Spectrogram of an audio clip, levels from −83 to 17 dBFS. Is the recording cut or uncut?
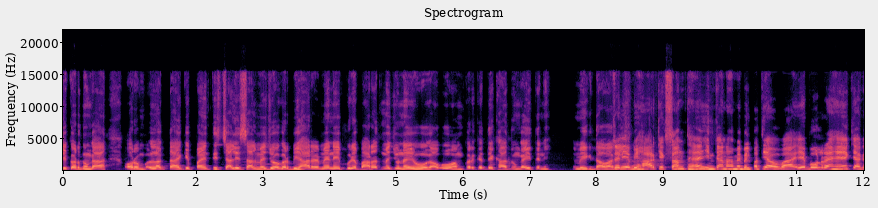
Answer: uncut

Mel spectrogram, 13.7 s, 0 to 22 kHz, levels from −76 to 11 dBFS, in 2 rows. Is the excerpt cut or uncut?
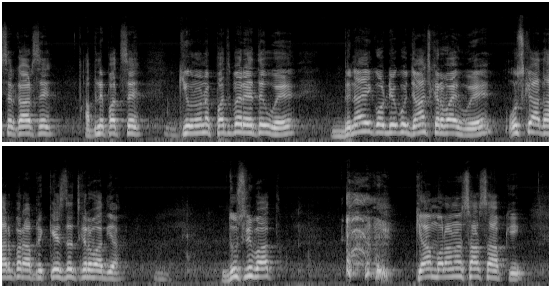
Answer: uncut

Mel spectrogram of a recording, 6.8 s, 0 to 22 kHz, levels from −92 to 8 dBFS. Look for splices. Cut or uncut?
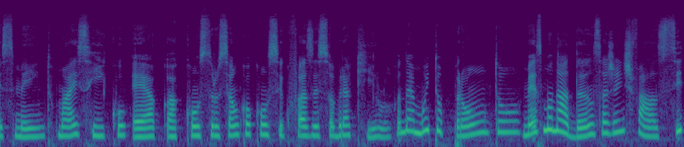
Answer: cut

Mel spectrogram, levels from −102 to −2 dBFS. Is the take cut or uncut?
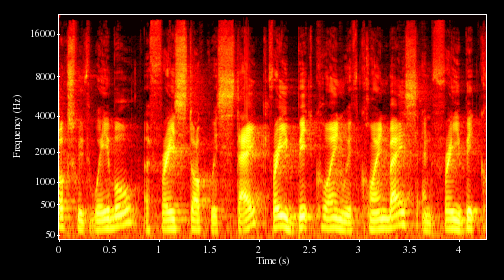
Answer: cut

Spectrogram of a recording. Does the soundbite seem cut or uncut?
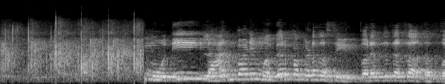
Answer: cut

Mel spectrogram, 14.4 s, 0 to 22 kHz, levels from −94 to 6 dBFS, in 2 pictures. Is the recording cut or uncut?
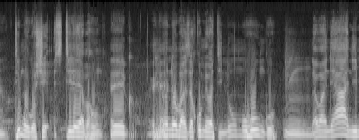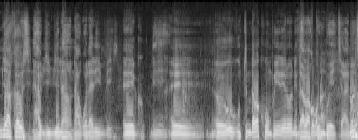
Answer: uncut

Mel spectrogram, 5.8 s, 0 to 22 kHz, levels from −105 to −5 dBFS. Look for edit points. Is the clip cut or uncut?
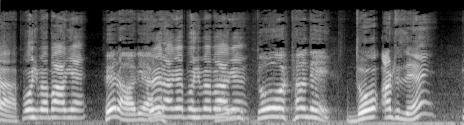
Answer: cut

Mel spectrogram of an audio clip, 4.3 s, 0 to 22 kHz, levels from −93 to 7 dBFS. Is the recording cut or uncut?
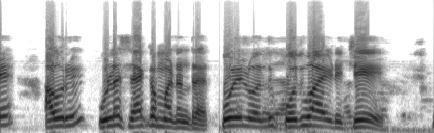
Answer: cut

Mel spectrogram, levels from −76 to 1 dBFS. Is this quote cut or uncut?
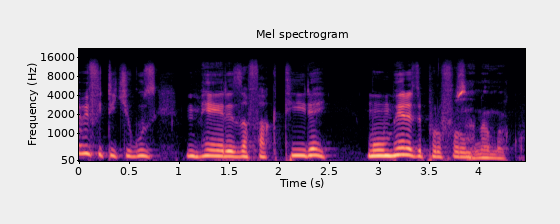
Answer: uncut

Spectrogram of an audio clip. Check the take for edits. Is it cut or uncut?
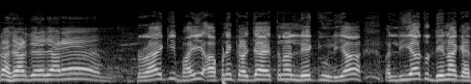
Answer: cut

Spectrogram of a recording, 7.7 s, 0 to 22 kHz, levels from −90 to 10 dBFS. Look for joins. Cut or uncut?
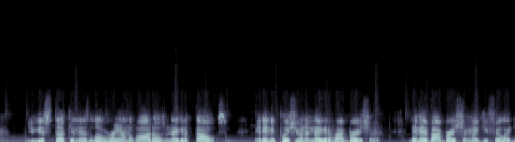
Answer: uncut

